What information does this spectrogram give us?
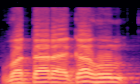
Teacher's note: اس کا قاعدہ یہ ہے کہ را کے اوپر زبر اور پیش آئے تو را کو پر پڑھیں گے، اور را کے نیچے زیر آئے تو را کو باریک پڑھیں گے۔ یہاں را کے اوپر زبر ہے اس لیے را کو پر پڑھیں گے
